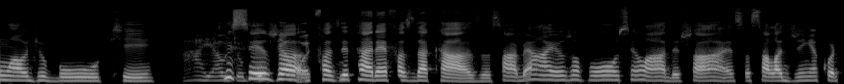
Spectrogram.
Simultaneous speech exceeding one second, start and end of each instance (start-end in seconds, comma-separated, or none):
2.2-3.5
